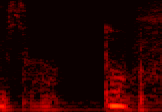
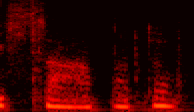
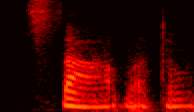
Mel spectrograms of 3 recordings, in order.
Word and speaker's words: sabato: Per la festa di sabato. Per la festa di sabato. Sabato. The stress is on sa. Sometimes I just end up saying sabato. Like equal stress, but that's wrong, of course.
